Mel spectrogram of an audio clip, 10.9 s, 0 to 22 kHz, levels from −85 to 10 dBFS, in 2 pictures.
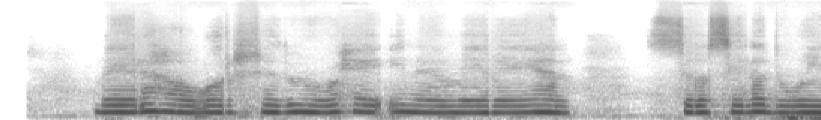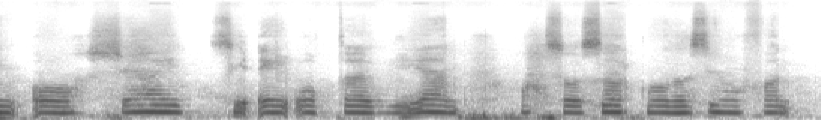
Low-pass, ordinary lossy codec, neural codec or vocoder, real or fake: none; none; codec, 44.1 kHz, 2.6 kbps, DAC; fake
